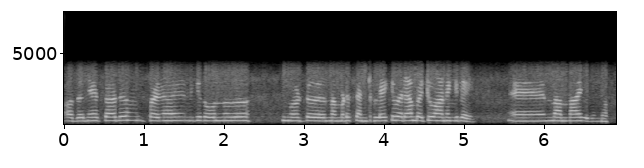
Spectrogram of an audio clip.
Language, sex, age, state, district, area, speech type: Malayalam, female, 60+, Kerala, Idukki, rural, conversation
